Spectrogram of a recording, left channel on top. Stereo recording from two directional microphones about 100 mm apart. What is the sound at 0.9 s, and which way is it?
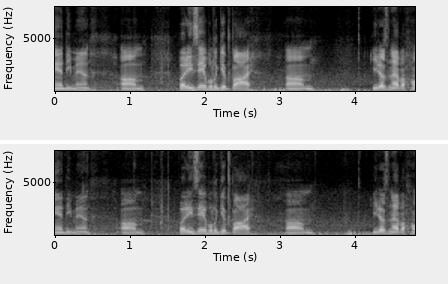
Speech, 90° left.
